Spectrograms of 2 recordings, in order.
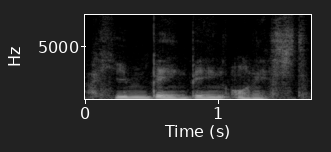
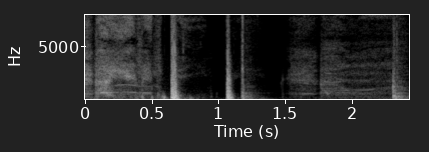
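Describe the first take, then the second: First: Said in the usual way. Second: High squeaky laughing repeat. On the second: Real, not acted.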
